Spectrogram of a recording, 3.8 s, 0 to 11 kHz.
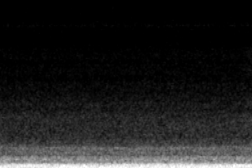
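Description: A 1986 Nissan 300ZX T-top idles with a steady, low engine and exhaust rumble, close by and unbroken with no revving, no one speaking over it.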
